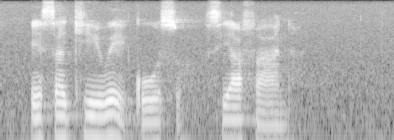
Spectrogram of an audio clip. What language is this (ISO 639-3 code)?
xho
